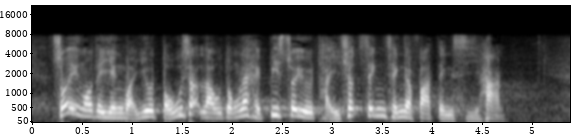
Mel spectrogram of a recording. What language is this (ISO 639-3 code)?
yue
